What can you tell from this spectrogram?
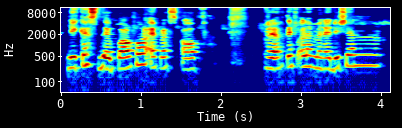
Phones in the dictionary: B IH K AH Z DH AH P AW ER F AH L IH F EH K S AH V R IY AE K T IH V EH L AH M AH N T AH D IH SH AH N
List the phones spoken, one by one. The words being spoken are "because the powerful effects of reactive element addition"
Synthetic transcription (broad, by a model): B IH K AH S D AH P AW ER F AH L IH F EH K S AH F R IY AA K T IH F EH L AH M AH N AH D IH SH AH N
